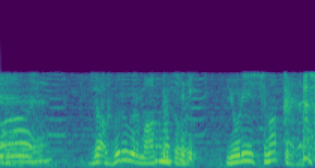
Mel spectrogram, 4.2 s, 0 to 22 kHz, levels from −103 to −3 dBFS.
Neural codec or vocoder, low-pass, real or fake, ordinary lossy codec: none; 3.6 kHz; real; none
